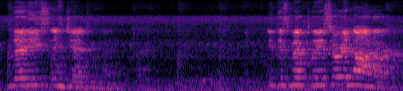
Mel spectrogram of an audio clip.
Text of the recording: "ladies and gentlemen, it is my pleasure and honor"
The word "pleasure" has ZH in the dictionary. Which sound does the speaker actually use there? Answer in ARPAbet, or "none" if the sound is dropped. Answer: S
